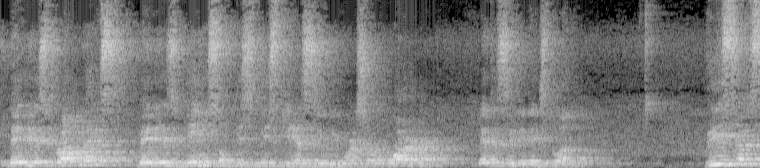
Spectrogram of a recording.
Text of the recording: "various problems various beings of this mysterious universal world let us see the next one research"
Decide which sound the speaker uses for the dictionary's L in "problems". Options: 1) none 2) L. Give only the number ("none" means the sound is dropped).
1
